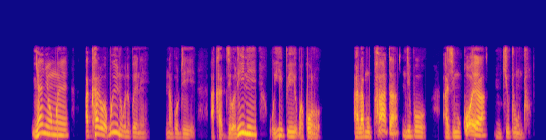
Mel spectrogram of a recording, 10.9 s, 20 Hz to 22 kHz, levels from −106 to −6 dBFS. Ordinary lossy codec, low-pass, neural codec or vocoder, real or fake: Opus, 64 kbps; 5.4 kHz; none; real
